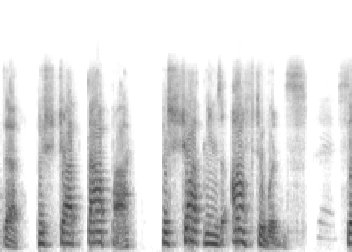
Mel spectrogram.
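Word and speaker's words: पश्चात्ताप: Can you pronounce it, James, just once, please? Pashatapa. It's Paschatapa.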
